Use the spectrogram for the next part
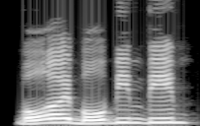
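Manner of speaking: put-on high child's voice calling for dad. Little son runs in calling his father for snacks, high child voice. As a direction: call out like a little kid wanting snacks.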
